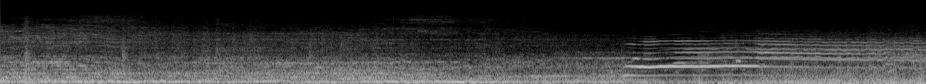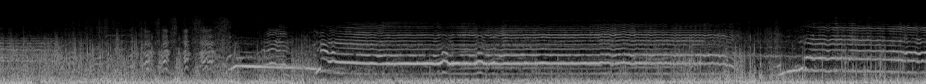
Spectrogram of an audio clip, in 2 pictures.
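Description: Roller coaster train running fast along its steel track with a steady rush and rumble. About six seconds in, a rider begins screaming: several long, high screams, each held for one to four seconds.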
